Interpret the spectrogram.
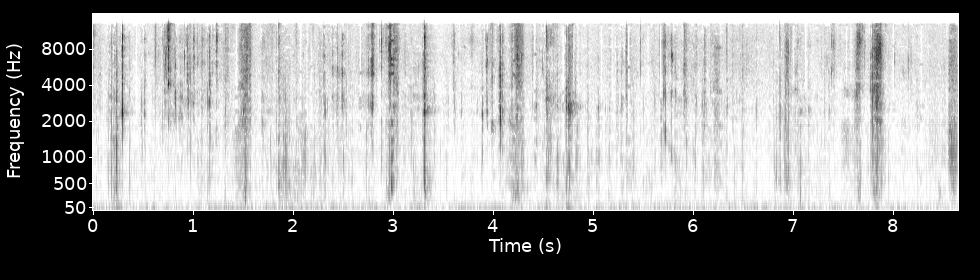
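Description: Close-miked chewing and biting of food: an irregular run of short, sharp crunches and clicks.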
